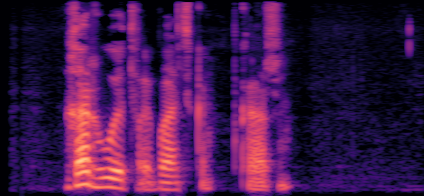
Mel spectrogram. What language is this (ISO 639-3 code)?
bel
